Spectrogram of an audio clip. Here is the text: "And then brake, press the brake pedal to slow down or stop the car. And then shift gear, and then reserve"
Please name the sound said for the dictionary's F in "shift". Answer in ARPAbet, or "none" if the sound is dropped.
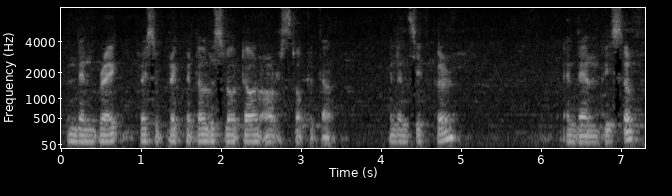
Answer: none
